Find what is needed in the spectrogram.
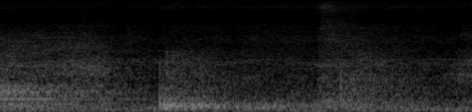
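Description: Quiet room tone with a faint steady low hum, and one soft brief sound just under a second in.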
